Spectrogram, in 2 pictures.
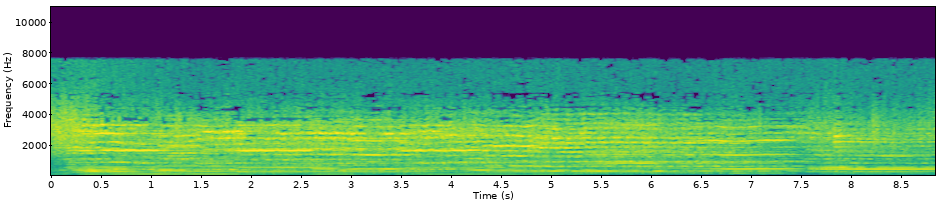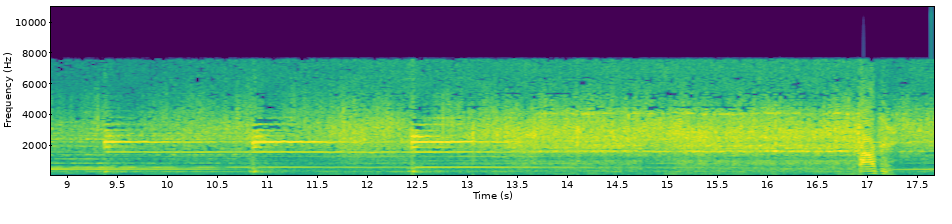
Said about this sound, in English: Father, it's the night bell. Night bell. Some patient, probably. What time is it? 4 in the morning.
